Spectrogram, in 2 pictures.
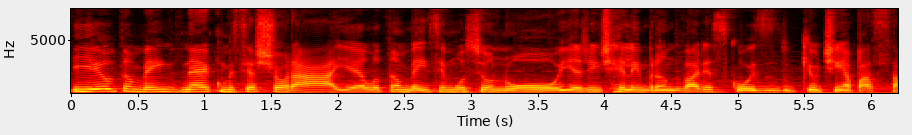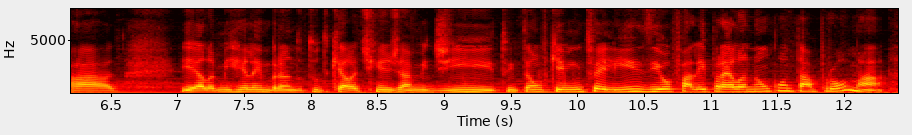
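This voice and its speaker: A young woman with a Brazilian Portuguese accent shares her own story in a heartfelt, lively way and acts out bits of conversation as she goes. Her voice is mellow and warm, with faint music playing softly behind her. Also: lowish voice, brisk. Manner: emotional, lively retelling with quoted dialogue. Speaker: patient giving a testimonial. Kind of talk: personal testimonial storytelling.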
